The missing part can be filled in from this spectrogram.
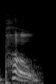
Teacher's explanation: Words that include an O-R will drop the R and become O, as in po, for poor, like a po' boy sandwich.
